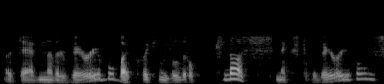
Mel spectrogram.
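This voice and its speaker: A man giving a casual step-by-step software tutorial, folksy and thinking aloud as he goes. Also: lowish voice, huge pitch swings, fast, vocal fry, breathy edge, no echo. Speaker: tutorial host. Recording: tinny, phone-like narrow band.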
